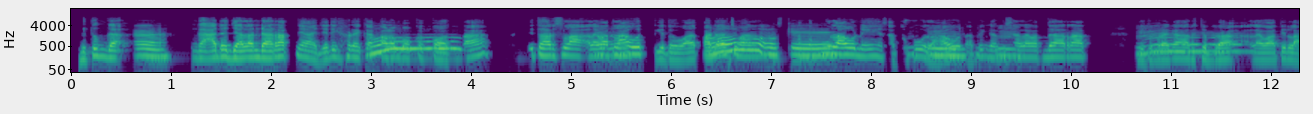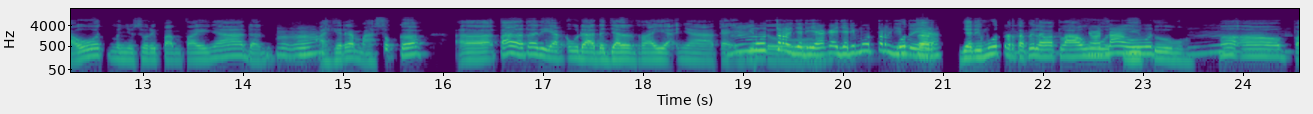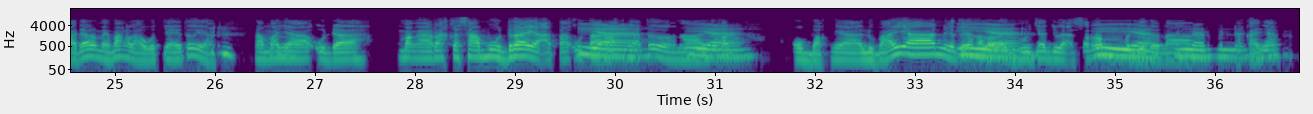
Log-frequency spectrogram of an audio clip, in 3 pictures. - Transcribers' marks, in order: mechanical hum; drawn out: "Oh"; drawn out: "Mmm"; "nyebrang" said as "jebrak"; drawn out: "Mmm"; throat clearing
- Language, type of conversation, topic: Indonesian, unstructured, Apa hal paling unik yang pernah kamu temui saat bepergian?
